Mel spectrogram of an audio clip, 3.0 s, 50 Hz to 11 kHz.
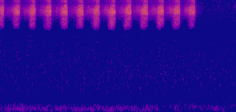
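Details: Alpine grasshopper recorded 30 July 2022 on Obir, Austria, through an ultrasound detector: about eleven sharp high buzzy pulses at roughly five per second, ending abruptly into near silence.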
